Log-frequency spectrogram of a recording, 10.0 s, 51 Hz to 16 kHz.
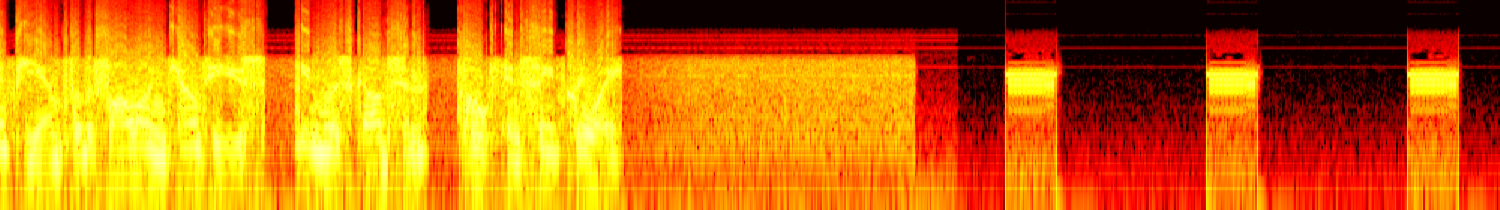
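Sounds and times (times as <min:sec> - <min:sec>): radio static: 0:00.0 - 0:07.1
data tone squawks: 0:06.7 - 0:07.1, 0:08.0 - 0:08.4, 0:09.4 - 0:09.8.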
